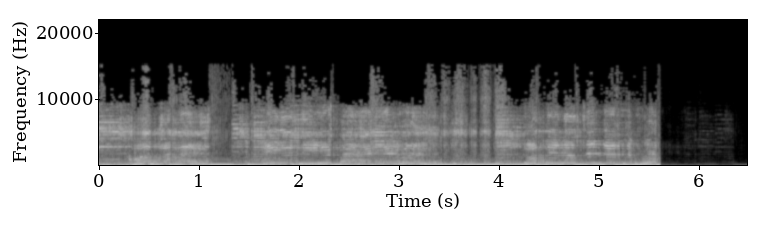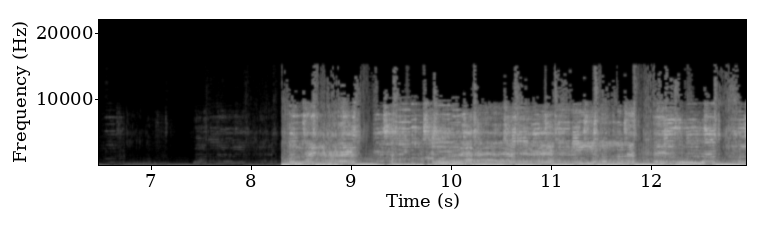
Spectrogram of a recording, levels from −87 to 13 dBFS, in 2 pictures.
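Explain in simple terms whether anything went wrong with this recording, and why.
At 5.60 s the sound suddenly drops away, and it doesn't come back properly until 8.30 s, so nearly 2.7 seconds go missing. That's an audio dropout to a faint residue. The gap isn't true silence: you can still just make out a very faint trace of the sound, far below its normal level. The cut in and out is abrupt, not a fade, so the likely cause is a brief break in the signal feed while the rest of the chain stayed live.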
